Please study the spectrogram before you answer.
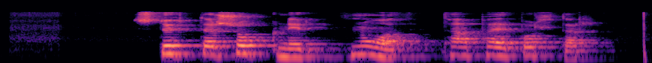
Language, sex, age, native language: Icelandic, female, 10, Icelandic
